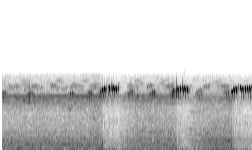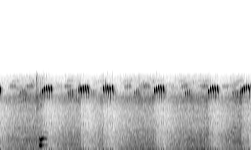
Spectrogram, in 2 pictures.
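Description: Crickets chirping: short pulsed high chirps about once a second, over a steady high insect tone.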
